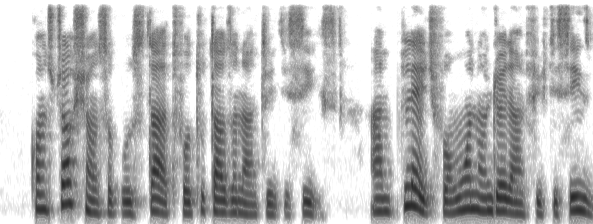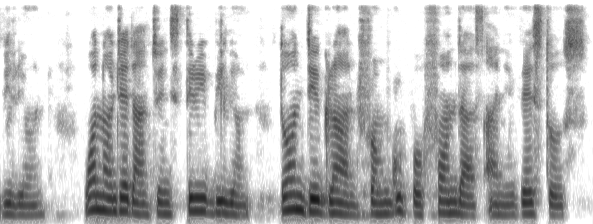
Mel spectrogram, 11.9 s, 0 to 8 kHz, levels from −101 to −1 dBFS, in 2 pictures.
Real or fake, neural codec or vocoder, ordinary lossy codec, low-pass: fake; vocoder, 22.05 kHz, 80 mel bands, Vocos; none; 7.2 kHz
